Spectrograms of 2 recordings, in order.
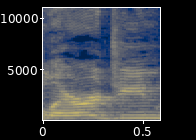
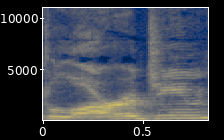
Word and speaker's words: Lara Jean: something like this consistency keep saying Lera Jean but I know in the movie it's Laura Jean so let me preface by saying if I say it wrong I do know her actual name is Laura Jean it's just out of habit I read her name as Lyra Jean when I first read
